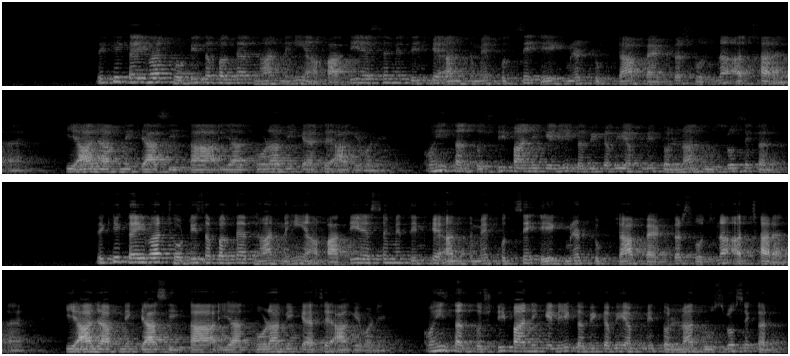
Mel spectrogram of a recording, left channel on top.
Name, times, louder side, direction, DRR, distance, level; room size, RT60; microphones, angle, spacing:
voice 1, 0.9-4.9 5.2-8.1 8.5-11.7 12.1-15.6, right 3 dB, 90° right, 6 dB, 1.6 m, -34 dB
18.0 x 9.2 x 6.4 m, 1.2 s
head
